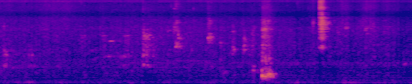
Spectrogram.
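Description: A small plastic bottle clicks open and shut.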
